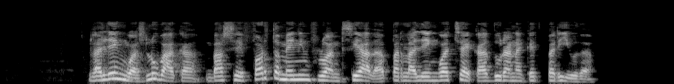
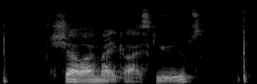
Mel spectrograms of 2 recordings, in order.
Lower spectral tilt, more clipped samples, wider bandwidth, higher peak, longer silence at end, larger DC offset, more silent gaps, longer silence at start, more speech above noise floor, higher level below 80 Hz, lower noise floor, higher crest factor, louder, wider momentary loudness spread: about the same, -5 dB/octave vs -5.5 dB/octave; neither; second, 7.8 kHz vs 15 kHz; first, -2 dBFS vs -14 dBFS; first, 0.8 s vs 0.1 s; neither; neither; first, 0.9 s vs 0.05 s; first, 54 dB vs 23 dB; first, -58 dBFS vs -70 dBFS; first, -69 dBFS vs -53 dBFS; about the same, 16 dB vs 18 dB; first, -16 LUFS vs -31 LUFS; second, 7 LU vs 21 LU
